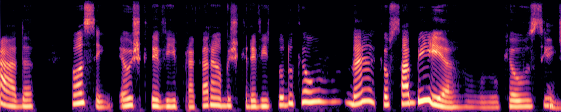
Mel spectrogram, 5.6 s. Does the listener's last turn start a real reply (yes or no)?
no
